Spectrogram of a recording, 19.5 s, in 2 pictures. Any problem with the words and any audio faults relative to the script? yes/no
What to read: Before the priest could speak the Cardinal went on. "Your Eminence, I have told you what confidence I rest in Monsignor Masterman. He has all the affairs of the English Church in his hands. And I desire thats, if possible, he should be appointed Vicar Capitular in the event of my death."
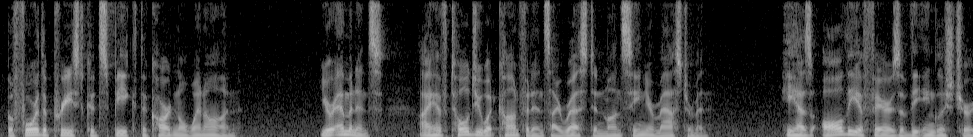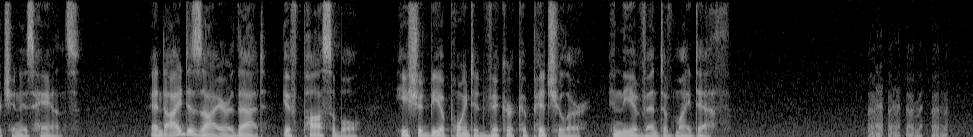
yes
